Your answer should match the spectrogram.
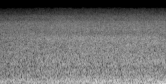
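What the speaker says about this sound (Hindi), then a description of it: "यहाँ पर है वाटरफॉल, देखिए फाइनली" Langvoku waterfall in Karbi Anglong, Assam, pours as a loud, dense, unbroken rush of falling water, close by and steady, with no voices.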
